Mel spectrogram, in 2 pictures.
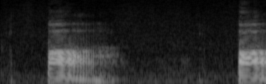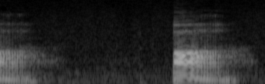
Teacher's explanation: the sound that you get in the sanskrit alphabet is ah not only is there a lengthening but there's also a widening of the mouth the upper jaw separates from the lower jaw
